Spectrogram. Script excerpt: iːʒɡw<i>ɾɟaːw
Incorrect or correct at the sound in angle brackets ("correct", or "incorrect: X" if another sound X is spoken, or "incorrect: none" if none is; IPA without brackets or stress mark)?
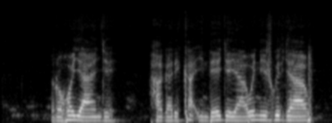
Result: correct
